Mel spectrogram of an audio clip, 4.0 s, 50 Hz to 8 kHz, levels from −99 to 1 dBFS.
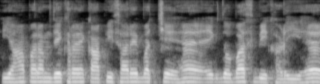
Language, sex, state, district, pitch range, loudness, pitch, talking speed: Hindi, male, Chhattisgarh, Raipur, 135-145 Hz, -16 LUFS, 140 Hz, 240 wpm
